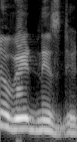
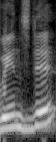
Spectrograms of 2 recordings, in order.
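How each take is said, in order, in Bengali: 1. প্রতিটি বর্ণ উচ্চারিত হয়: Wed-nes-day, তিনটি সিলেবল। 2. এটি স্বাভাবিক কথ্য উচ্চারণে বলা হয়, দুটি সিলেবল হিসেবে। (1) "স্পেলিং এর জন্য" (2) "প্রোনাউন্সিয়েশনের জন্য"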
